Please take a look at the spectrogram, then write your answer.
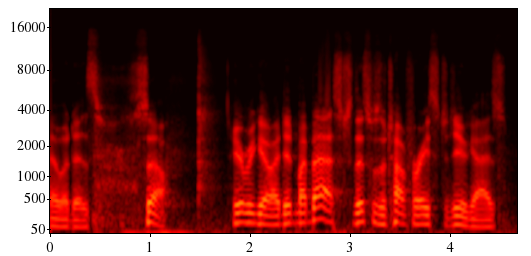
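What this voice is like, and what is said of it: Usual voice. Nothing is said of it.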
